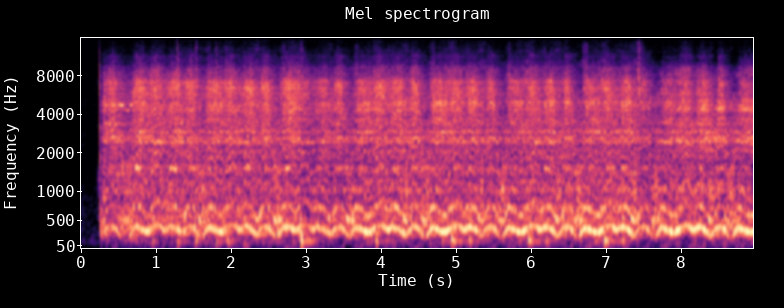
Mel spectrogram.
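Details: 1969 Pontiac GTO, Pontiac 350 apparently, barn-stored about 35 years, HEI hooked up, timing being dialed in: steady rhythmic cranking with a wavering starter whine and weak compression pulses, never catching; stuck valves were later found.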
